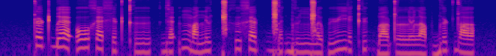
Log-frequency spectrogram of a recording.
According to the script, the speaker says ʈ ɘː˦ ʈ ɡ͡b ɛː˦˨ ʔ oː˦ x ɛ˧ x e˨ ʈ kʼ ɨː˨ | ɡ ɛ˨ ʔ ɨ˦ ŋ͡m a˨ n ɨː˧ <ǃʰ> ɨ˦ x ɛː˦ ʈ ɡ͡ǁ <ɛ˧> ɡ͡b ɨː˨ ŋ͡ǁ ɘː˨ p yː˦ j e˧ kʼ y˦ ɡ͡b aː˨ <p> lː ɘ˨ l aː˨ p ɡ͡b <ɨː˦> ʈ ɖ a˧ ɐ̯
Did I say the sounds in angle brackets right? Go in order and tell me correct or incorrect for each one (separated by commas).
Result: incorrect, correct, incorrect, correct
